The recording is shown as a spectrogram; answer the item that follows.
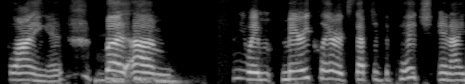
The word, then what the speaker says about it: Marie Claire: pitching it out and mary claire which i mispronounced my whole life saying marie claire it's it's very clear and so um that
